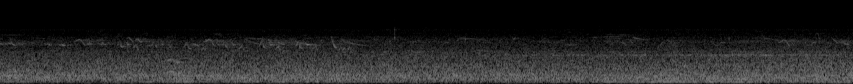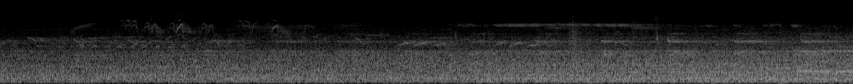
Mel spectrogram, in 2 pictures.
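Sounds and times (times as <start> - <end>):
train rumble: 5.3 - 17.0
birds chirping: 7.2 - 17.0.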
